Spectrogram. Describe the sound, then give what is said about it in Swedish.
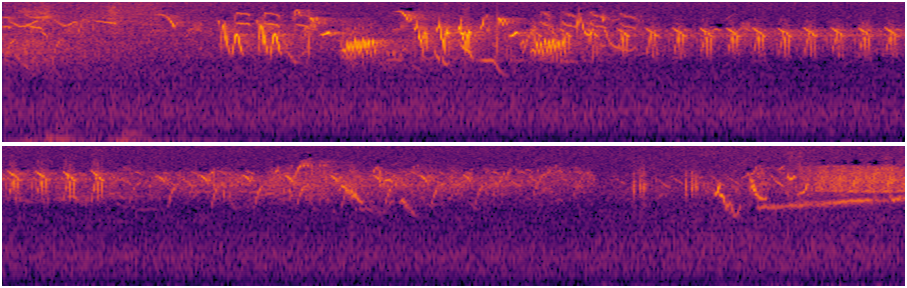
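Water pipits sing from a plateau above, a run of thin, high chirps that speeds into a long even trill of repeated notes, then a few buzzy phrases, over a soft steady rush of background noise. “Nu har vi kommit så högt som man hör vattenpiplärkorna uppifrån platån mm.”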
